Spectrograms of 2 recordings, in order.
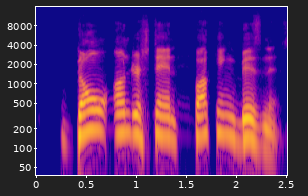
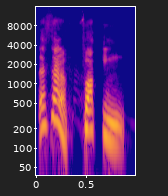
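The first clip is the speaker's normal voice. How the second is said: normal talking voice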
